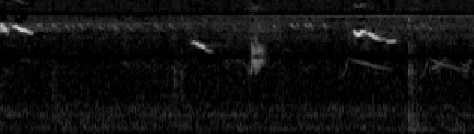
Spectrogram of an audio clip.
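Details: Crested bunting (Emberiza lathami), song.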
